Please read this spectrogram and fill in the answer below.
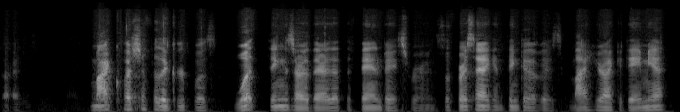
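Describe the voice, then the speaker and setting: A man's voice: fairly low pitch, steady tone, a little fast, bright, forceful tone, smooth. A young man in a casual podcast chat, sick, with a sleepy, laid-back voice. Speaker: podcast co-host.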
